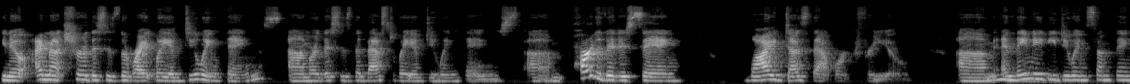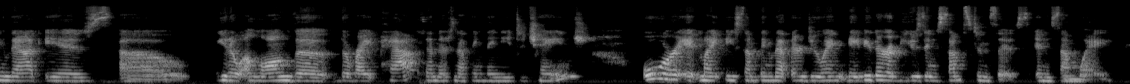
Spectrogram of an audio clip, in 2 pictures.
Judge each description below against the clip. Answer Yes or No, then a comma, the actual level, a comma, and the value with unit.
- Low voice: No, medium, 180 Hz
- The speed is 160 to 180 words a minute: No, average, 195 wpm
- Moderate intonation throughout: Yes, average, 3.1 semitones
